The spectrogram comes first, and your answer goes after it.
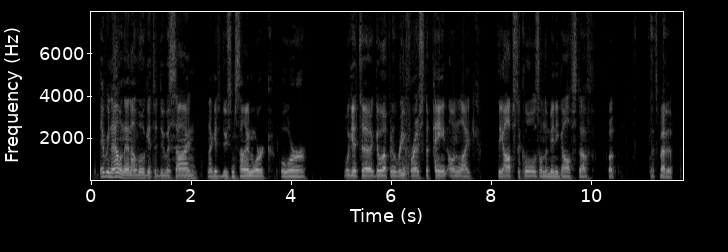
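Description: In a Southern US accent, a man speaks at a fairly low pitch. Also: fairly even intonation, moderate pace, very clean recording, silent background. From US South, North Georgia mountains. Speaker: magazine publisher. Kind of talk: casual chat.

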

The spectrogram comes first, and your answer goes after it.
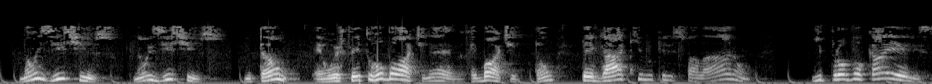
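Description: Over music in the background, a man with a high pitch speaks at a moderate pace with very wide pitch swings and big swings in loudness. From Brazil, Taubaté (São Paulo state). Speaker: sports psychologist. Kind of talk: casual interview chat. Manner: hesitant with repetitions.

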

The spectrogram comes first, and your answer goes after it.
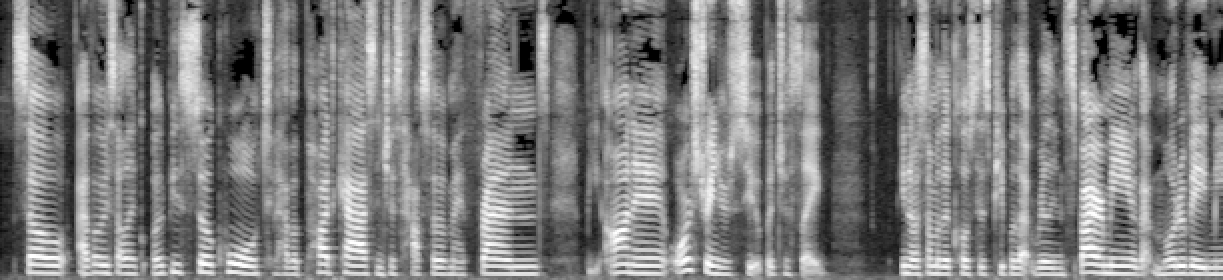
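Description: Against a quiet background, a woman speaks at a medium pitch and moderate pace with fairly even intonation. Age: 20s. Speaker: podcaster, college student. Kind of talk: casual solo podcast monologue. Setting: home recording on bedroom floor. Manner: casual with laughter.

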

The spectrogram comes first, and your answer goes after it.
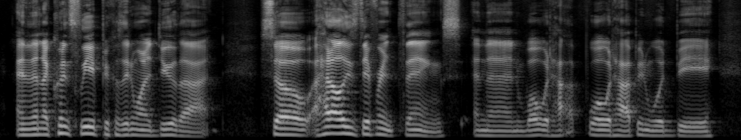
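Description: A normal speaking voice from a man, medium in pitch with ordinary pitch variation, at a fairly quick pace on a very clean recording with a silent background. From Nova Scotia, Canada (Yarmouth area). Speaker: app founder talking about anxiety. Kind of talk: casual chat.

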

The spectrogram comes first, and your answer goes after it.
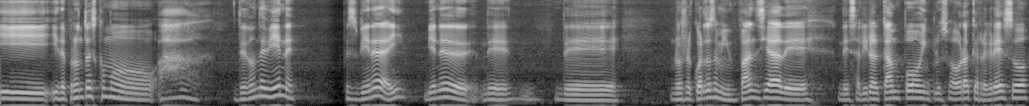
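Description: Pitch moves in an ordinary way, at a fairly slow pace. Long pauses come often. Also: man. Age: 30s. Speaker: photographer. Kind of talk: casual chat.

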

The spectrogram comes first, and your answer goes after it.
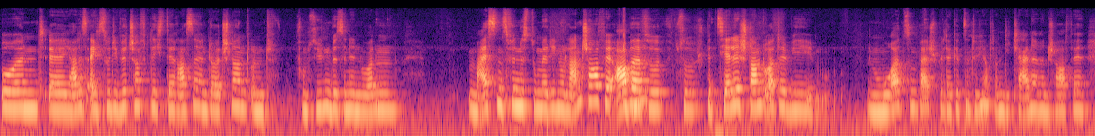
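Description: The speaker has a slight Bavarian accent and a monotone, flat intonation. The pace is moderate. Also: woman, fairly high pitch for a woman. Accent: mild Bavarian. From Bavaria, Altmühltal near Eichstätt. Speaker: shepherd and agricultural graduate. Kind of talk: casual interview.

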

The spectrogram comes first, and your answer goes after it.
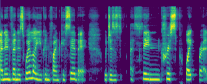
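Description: This is an ordinary speaking voice, recorded with a dry, close sound and no echo. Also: woman. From United States. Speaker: podcast host. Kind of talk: scripted educational podcast narration.

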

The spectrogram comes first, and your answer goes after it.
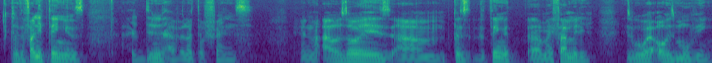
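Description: A man with a dark, mellow tone, medium pitch and a moderate pace. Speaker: comedian and content creator. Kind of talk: casual interview.

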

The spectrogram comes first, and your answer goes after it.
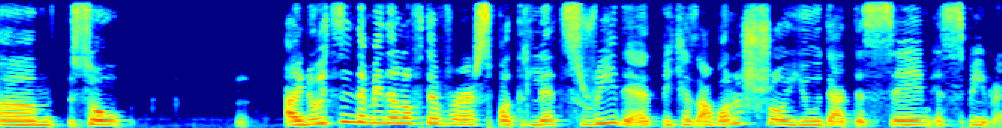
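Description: Speaking at a fairly slow pace, a woman uses a high pitch with ordinary pitch variation. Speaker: Bible teacher. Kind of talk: Bible teaching talk. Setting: solo video recording. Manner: raises voice when excited; halting, many fillers.

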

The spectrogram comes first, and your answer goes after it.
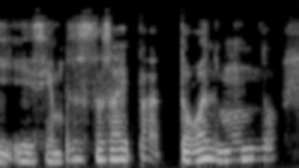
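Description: A man with a Costa Rican accent at a fairly slow pace, medium pitch, and ordinary pitch variation. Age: 20s. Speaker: podcast host. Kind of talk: casual chat.

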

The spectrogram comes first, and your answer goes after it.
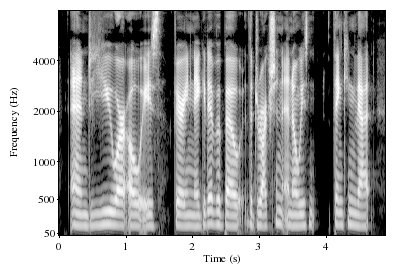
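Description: A woman with a very deep, low pitch is heard on a very clean recording with a silent background. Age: 30s. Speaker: podcast co-host, business owner. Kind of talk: casual chat.

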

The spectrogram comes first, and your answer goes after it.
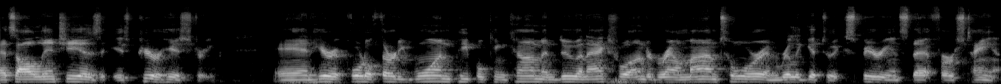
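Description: A man's medium-pitched voice, monotone and flat in intonation, moves at a fairly slow speed. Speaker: coal mine museum operations director. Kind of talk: casual interview.

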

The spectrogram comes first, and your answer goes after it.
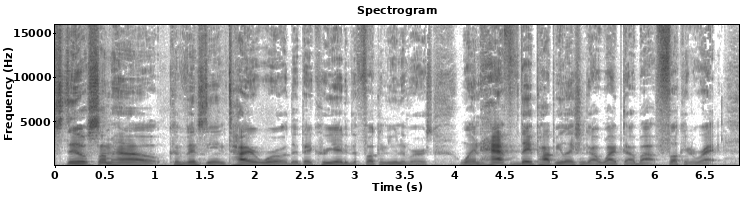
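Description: This man's voice sits fairly low, with ordinary pitch variation and big swings in loudness. He talks at a very fast pace with hardly any pauses. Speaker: podcast co-host. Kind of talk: casual chat.

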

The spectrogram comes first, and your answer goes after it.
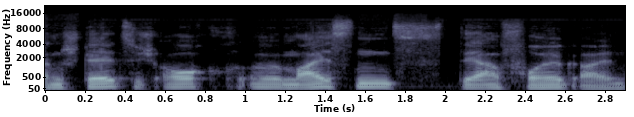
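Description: This man's voice has a dark, mellow tone and a fairly low pitch. His intonation is fairly even, and the sound is dry and close with no echo. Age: 50s. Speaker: esports goalkeeper player. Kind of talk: podcast interview.

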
